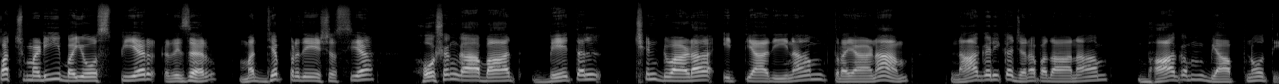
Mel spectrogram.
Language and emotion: Sanskrit, neutral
